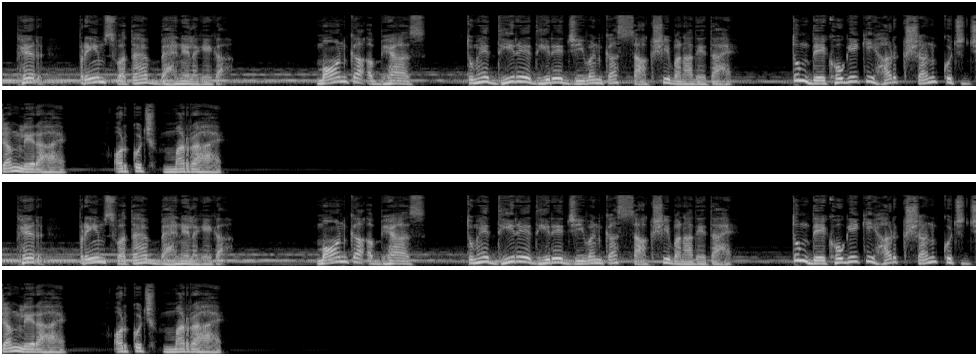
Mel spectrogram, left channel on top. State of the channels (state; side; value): normal; both; correlation 0.91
